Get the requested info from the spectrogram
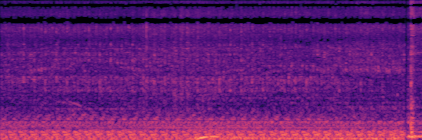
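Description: A car engine idling loudly with a rapid low pulsing beat, blipped briefly about three seconds in, with a single sharp crack near the end.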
